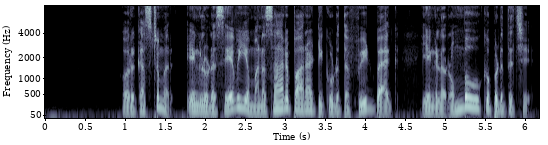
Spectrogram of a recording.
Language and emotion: Tamil, happy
